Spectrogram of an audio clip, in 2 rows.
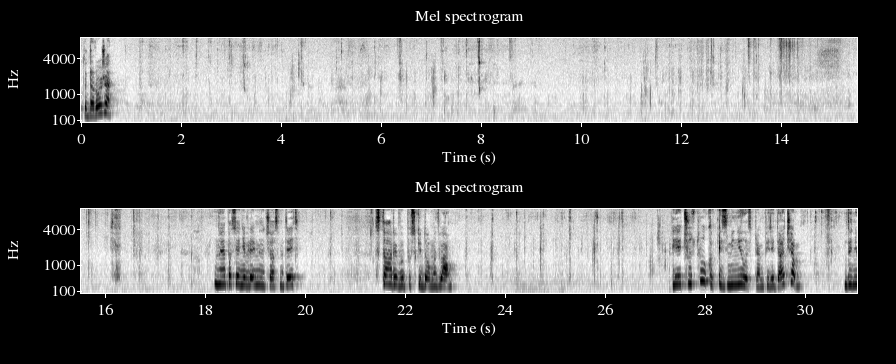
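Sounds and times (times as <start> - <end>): chewing with wet mouth clicks: 0.9 - 9.2, 10.0 - 18.4, 20.1 - 21.4, 23.0 - 27.4, 30.0 - 30.7
biting into a wrap: 10.8 - 18.0, 30.0 - 30.8.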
